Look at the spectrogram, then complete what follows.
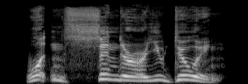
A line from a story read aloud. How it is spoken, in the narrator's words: Salgam yelled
